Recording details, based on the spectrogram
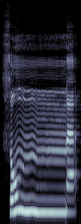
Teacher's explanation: یہاں سا کو نرمی کے ساتھ ادا کرتے ہوئے میم مشدد کے ساتھ ملائیں گے تو یہاں غنہ کریں گے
